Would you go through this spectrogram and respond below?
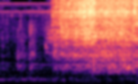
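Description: Water pours over a lotus tuber in a container, starting as a light trickle and then building into a steady, close gushing splash, with no talking.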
